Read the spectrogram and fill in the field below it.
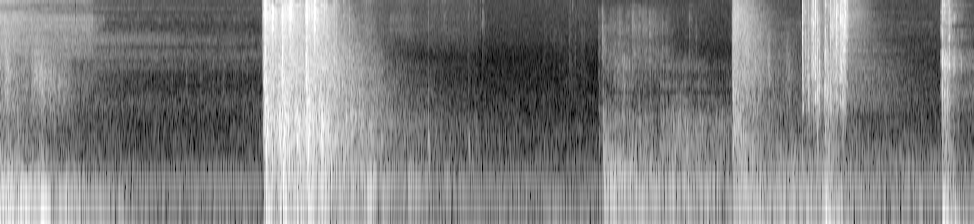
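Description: Counter-Strike match audio from a Mirage esports game: a sharp AWP sniper crack followed by a string of gunfire bursts, loud and abrupt against quieter in-game ambience, with no voices.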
